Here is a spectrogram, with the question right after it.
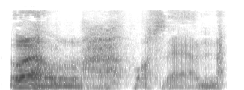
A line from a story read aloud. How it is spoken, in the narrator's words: Ilya Petrovitch drawled with gentlemanly nonchalance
